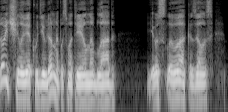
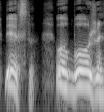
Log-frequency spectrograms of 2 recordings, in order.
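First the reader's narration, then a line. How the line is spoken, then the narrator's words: Breathless, sobbing like child. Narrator (Russian): задыхаясь, сказал он зарыдал, как ребенок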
